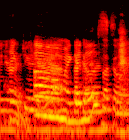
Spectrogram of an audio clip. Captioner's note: laughs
